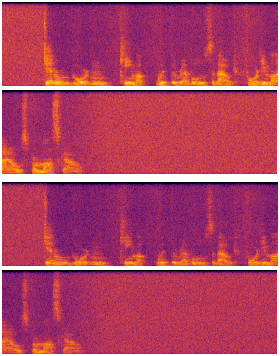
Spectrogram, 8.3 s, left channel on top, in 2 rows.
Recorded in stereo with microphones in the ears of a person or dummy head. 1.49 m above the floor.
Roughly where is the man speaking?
Left.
